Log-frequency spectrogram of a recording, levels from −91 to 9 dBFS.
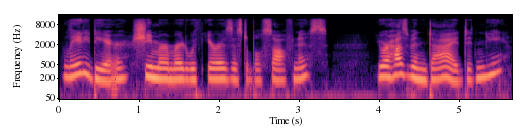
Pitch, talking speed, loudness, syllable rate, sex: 205 Hz, 125 wpm, -19 LUFS, 4.3 syllables/s, female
